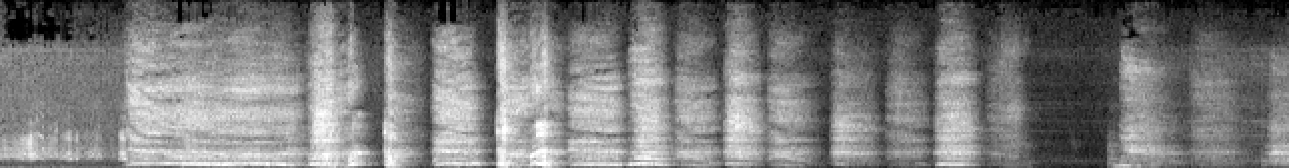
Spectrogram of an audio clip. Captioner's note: supernatural sounds; gasp and coughing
